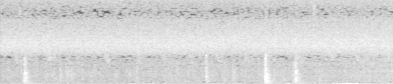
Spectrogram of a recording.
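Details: Kyoto summer rain with cicadas, Japan: a constant high insect buzz runs steadily beneath several bright raindrop ticks and a low rumbling patter toward the end.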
